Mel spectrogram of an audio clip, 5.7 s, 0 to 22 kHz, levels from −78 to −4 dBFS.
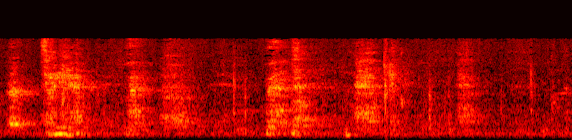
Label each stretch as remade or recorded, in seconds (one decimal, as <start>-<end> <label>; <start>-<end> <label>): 0.0-5.7 recorded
